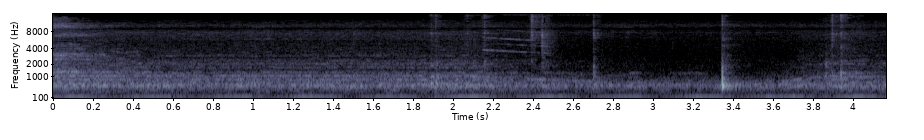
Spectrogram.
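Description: Near-quiet room with a faint steady low hum and a single sharp click a little over three seconds in: a button press on a laptop being hard-reset.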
